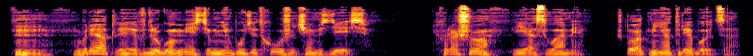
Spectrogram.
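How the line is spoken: Plain. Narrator (Russian): Я уже сказал

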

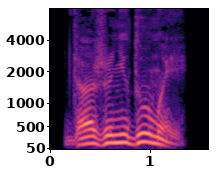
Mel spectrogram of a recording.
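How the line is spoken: Rough, abrupt interruption. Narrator (Russian): грубо прервал, неожиданно переходя на

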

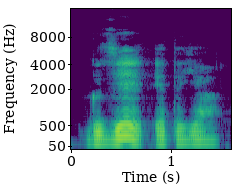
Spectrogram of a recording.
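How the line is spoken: Hoarse croak. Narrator (Russian): прохрипел он

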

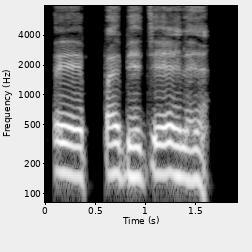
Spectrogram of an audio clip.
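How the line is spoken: Hoarse wheeze. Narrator (Russian): прохрипел он

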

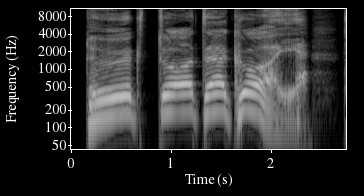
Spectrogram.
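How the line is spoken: Hateful hoarse wheeze. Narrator (Russian): с ненавистью прохрипел коп

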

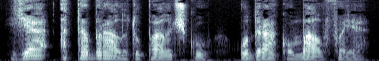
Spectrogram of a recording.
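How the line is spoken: Plain. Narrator (Russian): сказал Гарри

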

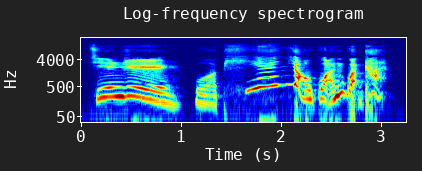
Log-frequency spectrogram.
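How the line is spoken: Defiant cold laugh. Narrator (Chinese): 杜世清一点也不示弱，冷笑一声

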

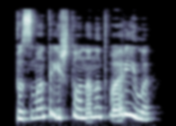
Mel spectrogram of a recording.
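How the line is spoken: Sobbing. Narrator (Russian): Рыдания поверженной любовницы

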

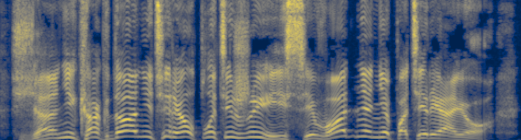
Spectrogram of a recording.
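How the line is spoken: Shouting. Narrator (Russian): крикнул он в лицо Нелит

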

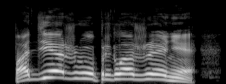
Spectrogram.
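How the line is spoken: Shout from the back. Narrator (Russian): крикнул кто-то из задних рядов

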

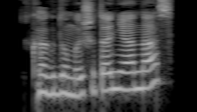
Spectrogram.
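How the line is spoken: Sobbing fish child. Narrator (Russian): всхлипнул рыбьенок

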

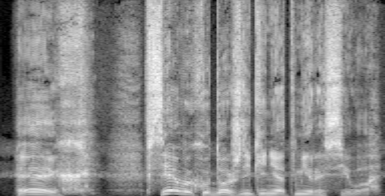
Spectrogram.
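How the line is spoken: Annoyed sigh. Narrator (Russian): С досадой вздохнул Роман

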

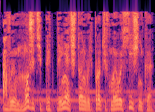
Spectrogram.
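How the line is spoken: Plain. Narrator (Russian): спросил Кармоди

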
